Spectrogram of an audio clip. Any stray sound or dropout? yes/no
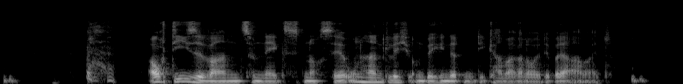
yes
